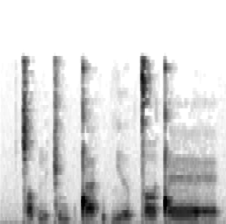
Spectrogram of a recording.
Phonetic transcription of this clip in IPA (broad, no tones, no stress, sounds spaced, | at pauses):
ǁ ɑ p ŋ ɘ ǁ uː p ǃ a h u p lʲ əː p ǀ ɑ ǃ æː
